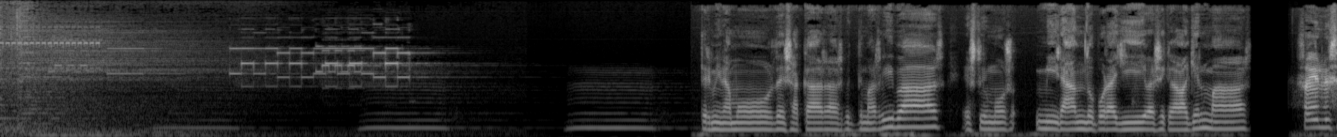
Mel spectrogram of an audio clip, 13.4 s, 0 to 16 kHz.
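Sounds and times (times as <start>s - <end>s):
several mobile phone ringtones ringing: 0.1s - 5.1s
speech: 7.0s - 13.3s.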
